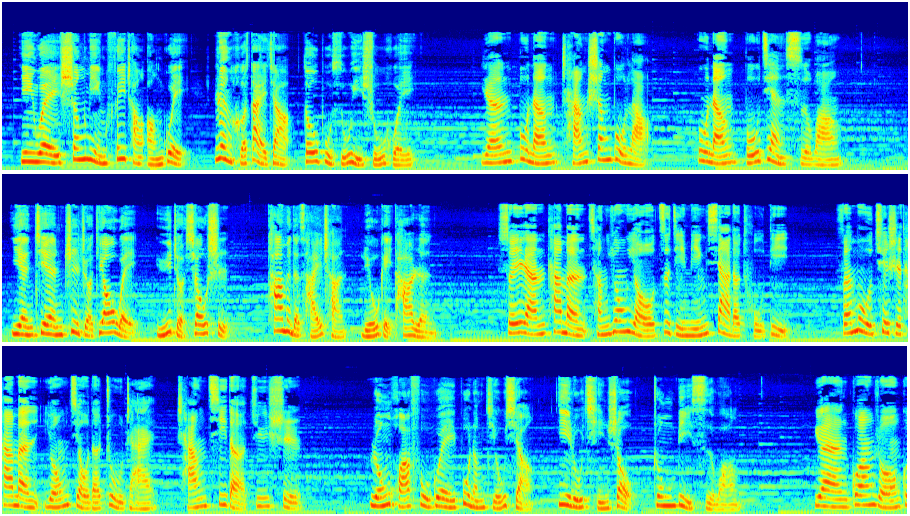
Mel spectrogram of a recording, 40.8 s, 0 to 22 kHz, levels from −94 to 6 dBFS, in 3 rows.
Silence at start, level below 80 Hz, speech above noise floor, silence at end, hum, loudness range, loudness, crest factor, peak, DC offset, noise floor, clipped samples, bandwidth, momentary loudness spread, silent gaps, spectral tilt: 0.3 s; -42 dBFS; 25 dB; 0 s; none; 4 LU; -16 LUFS; 16 dB; 0 dBFS; under 0.1%; -41 dBFS; under 0.1%; 11 kHz; 10 LU; none; -4.5 dB/octave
